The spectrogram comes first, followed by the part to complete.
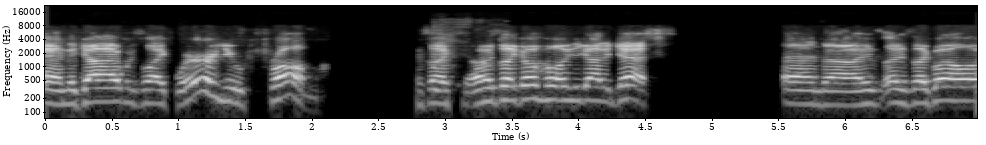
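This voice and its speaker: With an American accent, a man speaks at a high pitch with fairly even intonation. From Boston, Massachusetts. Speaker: HVAC worker. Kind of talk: casual chat.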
